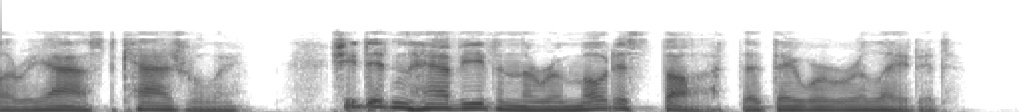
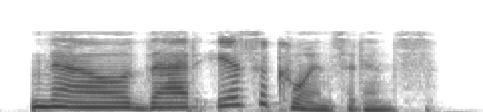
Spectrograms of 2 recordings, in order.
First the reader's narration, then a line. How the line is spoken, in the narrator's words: she said brightly, but still unimpressed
